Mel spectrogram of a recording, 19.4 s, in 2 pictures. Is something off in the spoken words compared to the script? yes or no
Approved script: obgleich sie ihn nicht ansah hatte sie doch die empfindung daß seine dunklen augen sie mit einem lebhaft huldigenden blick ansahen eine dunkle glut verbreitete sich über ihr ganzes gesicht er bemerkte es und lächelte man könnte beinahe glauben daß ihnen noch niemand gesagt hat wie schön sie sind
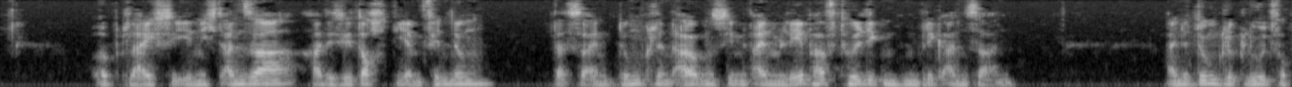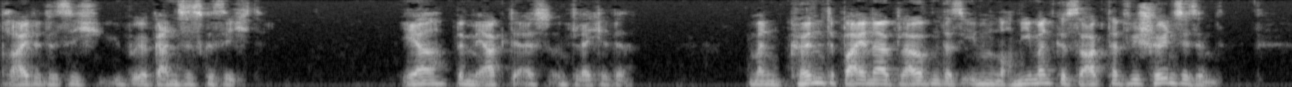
no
